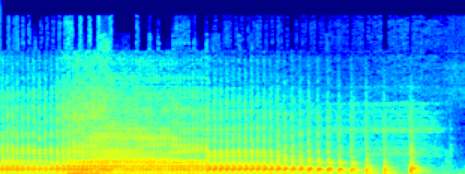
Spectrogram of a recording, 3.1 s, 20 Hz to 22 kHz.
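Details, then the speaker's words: Donor 305 small-block Chevy just swapped into a 1979 Camaro Z-28 makes rapid hard knocking about four per second as it fires, fading as it stalls; found that the crankshaft is striking the oil pan. "the cranks hitting the oil pan, it's right there"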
